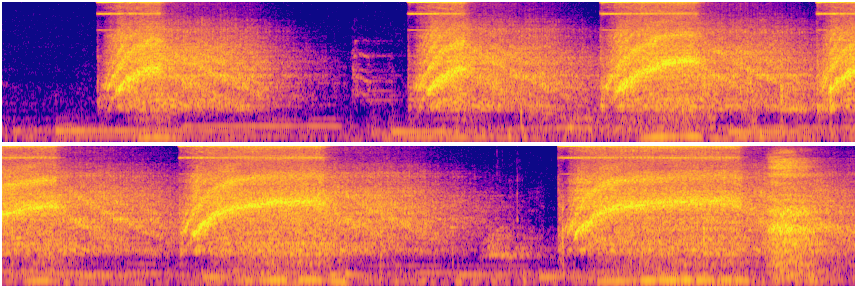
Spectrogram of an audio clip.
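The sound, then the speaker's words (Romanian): A small toy drone's propellers whir up in short, high-pitched bursts, about six spins rising in pitch and cutting off, fairly loud, with no talking. “Și-a comandat drona pe internet dintr-un motiv tare simplu.”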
